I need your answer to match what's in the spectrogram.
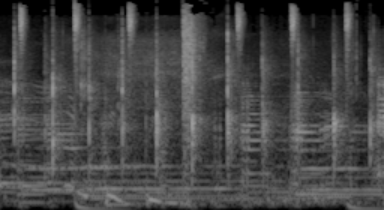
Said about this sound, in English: Got to stagger a little bit. There we go. This is a wave of claps. Had to get it out. That's right. You had to elongate.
